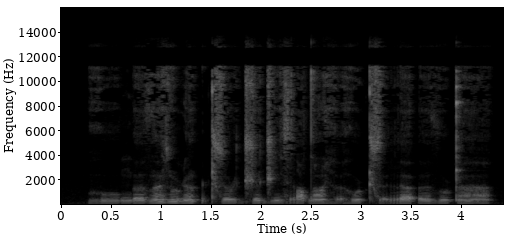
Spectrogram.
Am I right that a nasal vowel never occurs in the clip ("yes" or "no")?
no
